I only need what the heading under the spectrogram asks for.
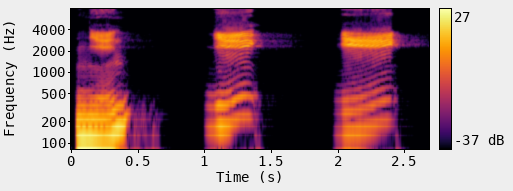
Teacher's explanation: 呢音一定要往鼻腔这个位置去走，去靠。尽可能地要往上，往鼻子那儿，嗯，嗯。每天练一练鼻腔的哼鸣，嗯，嗯，嗯。找一找那个鼻音的状态。发乐音的时候呢，尽可能地把口腔打开一些。好，欢迎夏小猫 CC。这样的话，口腔打开得大，气流就可以从口腔里面出来，就可以不用走鼻腔，所以就和那个呢音区分开了。了，了，口腔打开，啊，了，了。发呢的时候口腔小一些，往鼻腔靠，嗯，嗯。再加上我刚才说的舌头，一个轻巧，一个接触的面儿比较大。说了这么多，听明白了吗？寻家川的微，寻川家的微微，还有附了相思意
